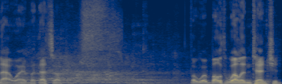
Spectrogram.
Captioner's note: laughter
